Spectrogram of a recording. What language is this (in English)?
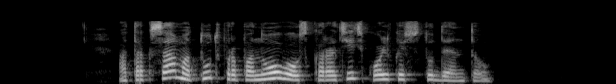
Belarusian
